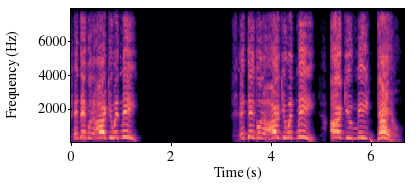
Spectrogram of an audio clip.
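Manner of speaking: furious at those selling him lies; angry rant. Real, not acted. Escalating rant against opponents.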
